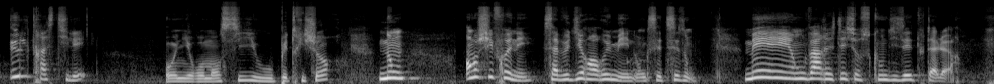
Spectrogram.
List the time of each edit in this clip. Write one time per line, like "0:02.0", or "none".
none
